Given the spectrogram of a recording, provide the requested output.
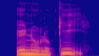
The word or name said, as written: ønologi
